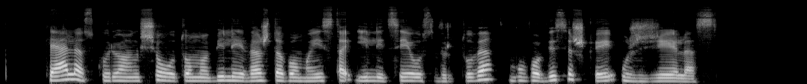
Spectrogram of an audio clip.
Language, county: Lithuanian, Vilnius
